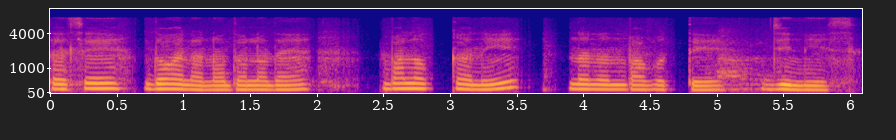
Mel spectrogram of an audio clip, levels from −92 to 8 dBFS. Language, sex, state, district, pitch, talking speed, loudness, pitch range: Chakma, female, Tripura, Unakoti, 180 Hz, 70 wpm, -15 LUFS, 165-195 Hz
